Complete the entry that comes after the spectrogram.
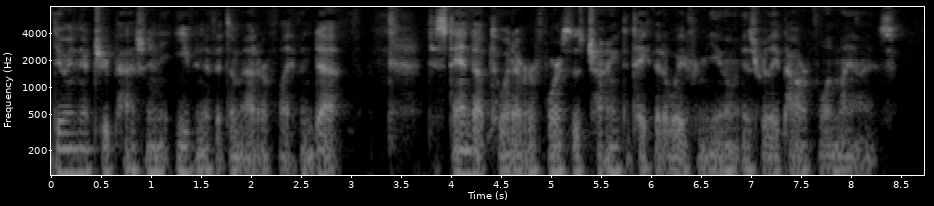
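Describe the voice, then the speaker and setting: The voice is soft-spoken. It moves at a fairly quick pace. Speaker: university student. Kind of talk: reading aloud. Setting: hotel room.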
